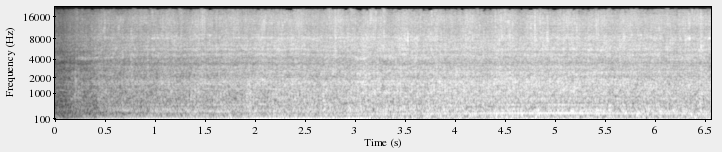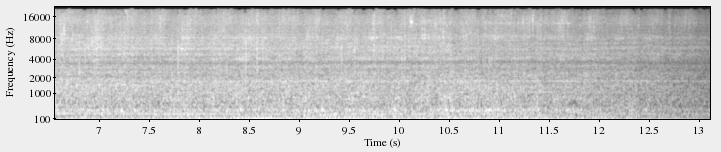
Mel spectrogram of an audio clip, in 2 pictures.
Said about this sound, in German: Deswegen wird meistens schnell gestreut, wenn es draußen glatt wird. Dann fährt ein großer Laster auf der Straße und streut Salz auf die Fahrbahn.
